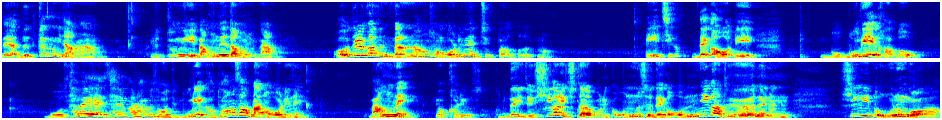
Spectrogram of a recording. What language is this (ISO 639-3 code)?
kor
